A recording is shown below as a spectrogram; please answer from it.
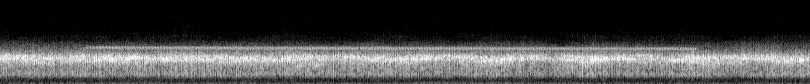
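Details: Nighttime amphibian chorus from Mexico, frogs and toads in the wild, forming a continuous even wash of calls, with a sustained high pure tone running from about the first second to the tenth over the dense mass.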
